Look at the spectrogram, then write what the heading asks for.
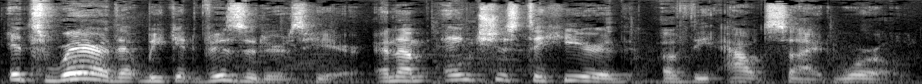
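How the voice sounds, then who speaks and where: A man voicing a calm, gracious temple priest, speaking softly but firmly in a measured, courteous way. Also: fairly high pitch, faint music behind. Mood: welcoming.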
